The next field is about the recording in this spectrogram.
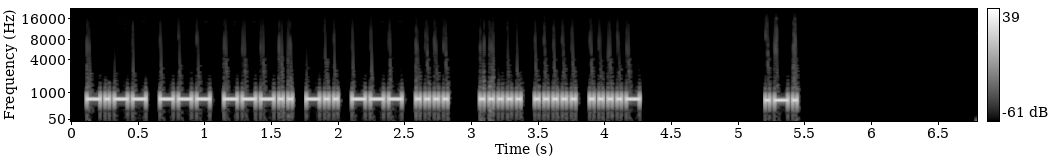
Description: Morse code, heard as a keyed tone, about 36 wpm, 700 Hz. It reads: YO8DOH 554 R
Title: Worked All Europe DX Contest - QTC Exchange - 35wpm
